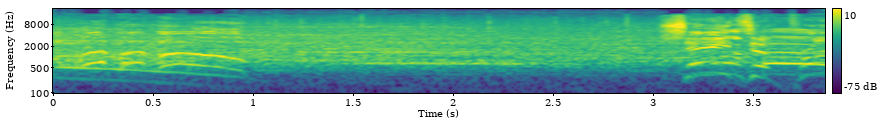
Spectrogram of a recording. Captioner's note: Jerry laughs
